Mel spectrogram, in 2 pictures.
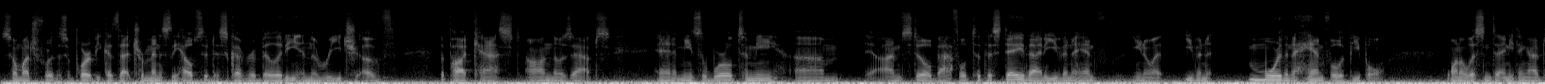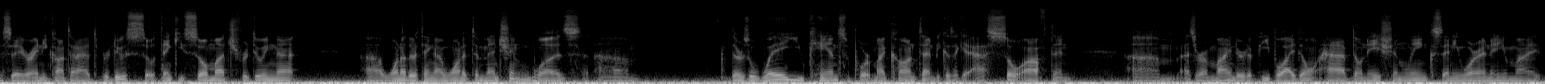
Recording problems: low rumble; noticeable; throughout; 10 dB below the speech

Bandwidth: 14.5 kHz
